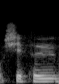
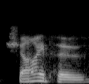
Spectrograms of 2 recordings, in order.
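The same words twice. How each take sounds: First: "Shipoo" with the first syllable like ship without the p; "Shipoo" pronounced SHIH-poo; short I in first syllable. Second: "Shy poo" with the first syllable like shy; "Shy poo" pronounced SHY-poo; long I in first syllable. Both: Shown as a demonstration. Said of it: "Or Shipoo, maybe".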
